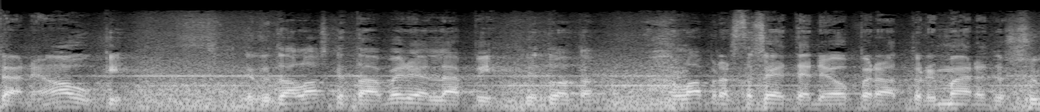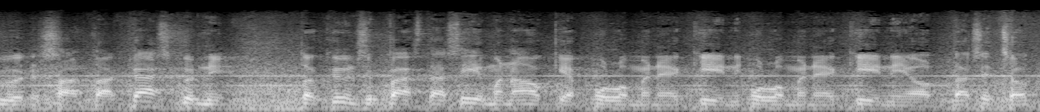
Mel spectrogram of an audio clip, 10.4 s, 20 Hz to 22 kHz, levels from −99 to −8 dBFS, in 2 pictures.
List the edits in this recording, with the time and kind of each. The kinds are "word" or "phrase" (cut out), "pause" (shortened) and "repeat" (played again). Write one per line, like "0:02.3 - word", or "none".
0:08.9 - repeat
